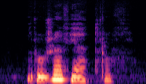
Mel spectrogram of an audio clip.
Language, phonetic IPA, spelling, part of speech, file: Polish, [ˈruʒa ˈvʲjatruf], róża wiatrów, noun, LL-Q809 (pol)-róża wiatrów.wav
